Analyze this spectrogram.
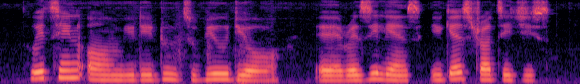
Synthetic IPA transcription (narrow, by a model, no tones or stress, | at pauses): wetɪ̃nɔmjudedutubildjɔ | ɹɛziljãnsjuɡɛtstɹated͡ʒis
